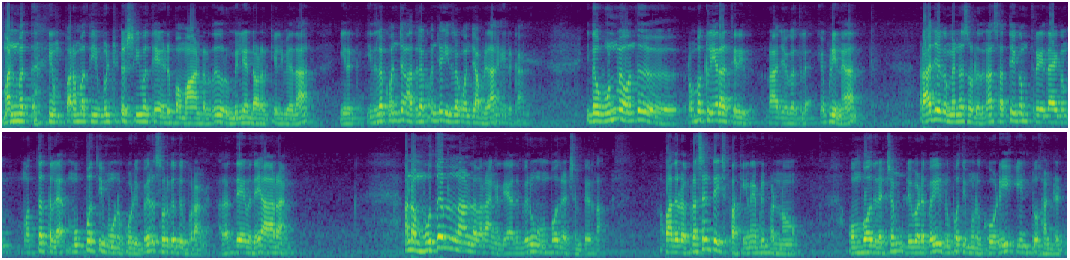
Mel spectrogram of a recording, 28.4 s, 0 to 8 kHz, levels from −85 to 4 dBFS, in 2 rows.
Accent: native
